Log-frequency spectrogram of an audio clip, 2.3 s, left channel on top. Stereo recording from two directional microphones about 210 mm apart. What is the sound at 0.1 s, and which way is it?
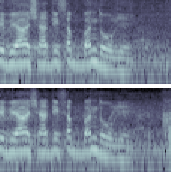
A man's voice, 15° left (ahead or behind).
